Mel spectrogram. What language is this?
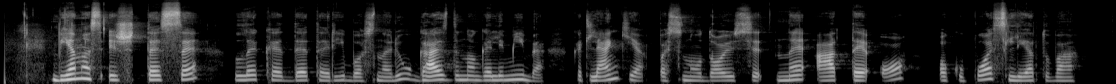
Lithuanian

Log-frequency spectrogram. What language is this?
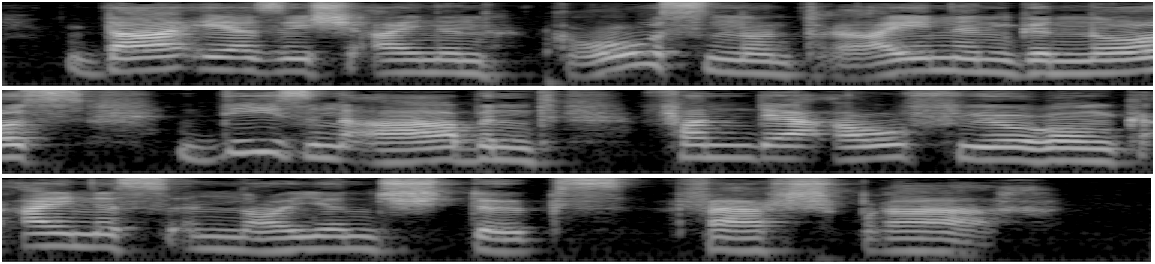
German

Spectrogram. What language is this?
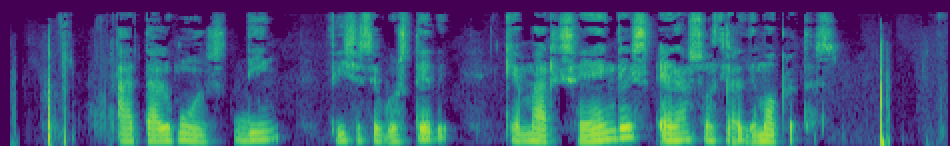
Galician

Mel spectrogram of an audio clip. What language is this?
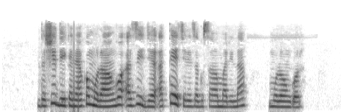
Kinyarwanda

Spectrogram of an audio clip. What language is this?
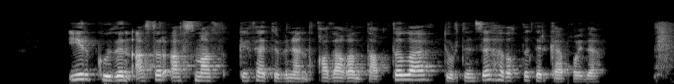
Bashkir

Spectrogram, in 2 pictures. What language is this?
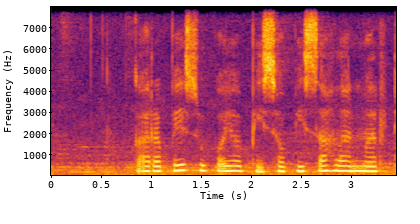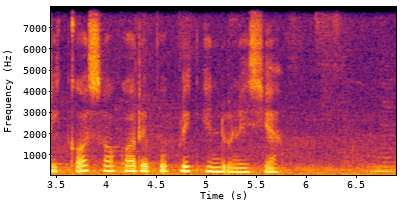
Javanese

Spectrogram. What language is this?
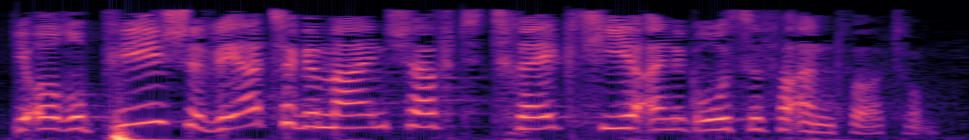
German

